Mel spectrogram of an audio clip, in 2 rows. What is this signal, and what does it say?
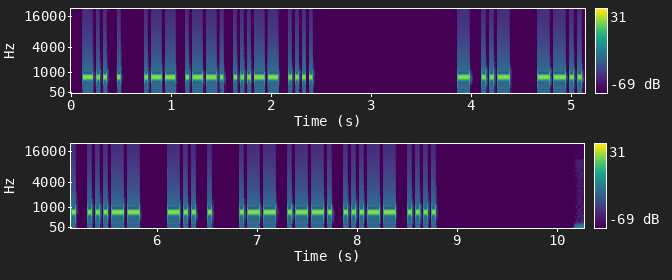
Morse code, heard as a keyed tone, about 36 wpm, 700 Hz. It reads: DE WP3H TU 73 DE WP3H
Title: Speed-Racing Common QSO Phrases Encore - 30wpm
